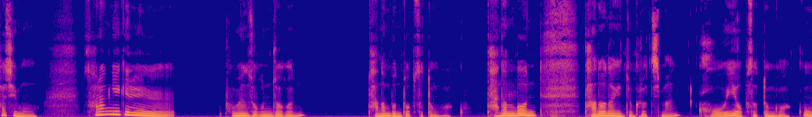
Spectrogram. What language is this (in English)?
Korean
